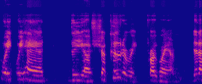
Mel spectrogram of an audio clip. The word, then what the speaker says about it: charcuterie: material so last week we had the uh chakuteri program did i say it right tony tony's working with the band at home who's trying to fix her phone um yes he did bro charcuterie so we had four or five friends come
